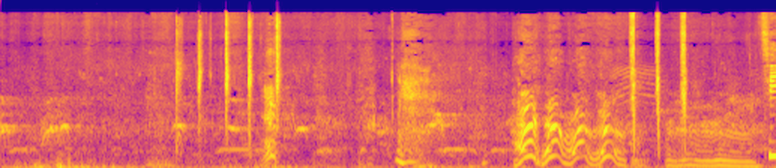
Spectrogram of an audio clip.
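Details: Tala, a two-year-old medium-sized female German Shepherd mix awaiting adoption at a kennel and described as nervous that day, gives a run of rising-and-falling whining yelps near the end, with Italian speech throughout.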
